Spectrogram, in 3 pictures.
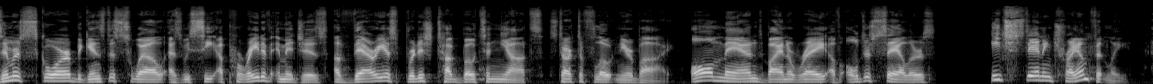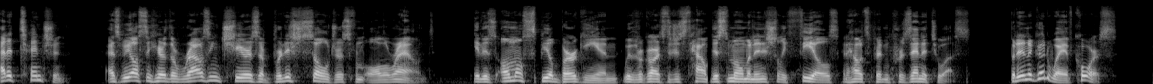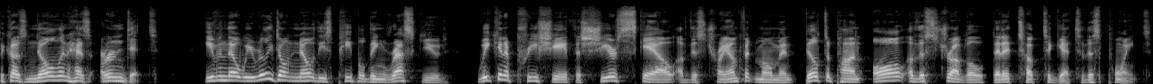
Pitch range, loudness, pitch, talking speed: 115-155 Hz, -19 LUFS, 130 Hz, 200 wpm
